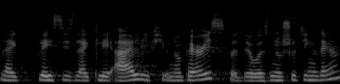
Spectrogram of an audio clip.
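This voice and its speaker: Here a woman is speaking. She talks with a French accent. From France. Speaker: keynote speaker, international organisation unit head. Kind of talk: conference keynote speech.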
